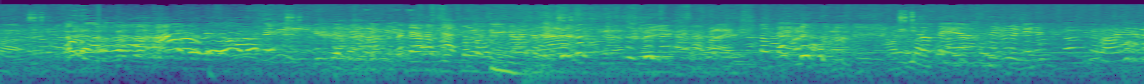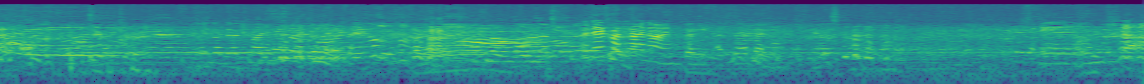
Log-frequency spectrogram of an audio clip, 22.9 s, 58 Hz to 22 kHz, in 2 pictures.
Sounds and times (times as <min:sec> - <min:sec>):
Chatter: 0:00.0 - 0:22.8.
